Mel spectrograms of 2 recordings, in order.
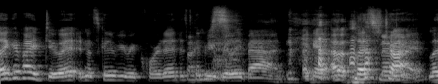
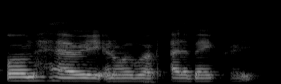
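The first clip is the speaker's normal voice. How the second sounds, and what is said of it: Put-on French accent. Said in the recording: “that was like French accent”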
